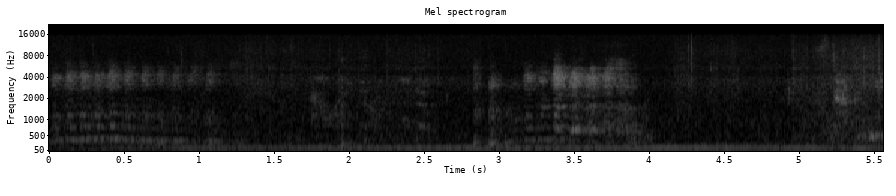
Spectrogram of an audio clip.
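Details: Goat doe in labour during her first delivery, the last kid coming out backwards; a strained, harmonic bleat opens the clip, then quieter rustling and shorter cries over a steady electrical hum.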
